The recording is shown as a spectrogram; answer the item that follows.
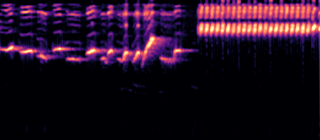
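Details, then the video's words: Long-tailed white-rumped shama singing in full, vigorous voice: a run of clear varied whistled phrases rising and falling for over two seconds, then a dense high buzzy trill with rapid even pulses takes over to the end. "burung murai batu ekor panjang gacor dorr"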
